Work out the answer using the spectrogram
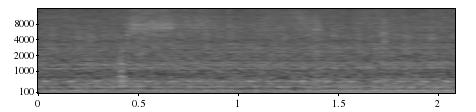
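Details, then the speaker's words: Salvage-auction V8 heard idling from the rear, possibly stock intake and injectors: steady, even low burble on stock mufflers with no knocks, misses or ticks; sounds reasonable, nothing crazy. "see how she sounds from back here it sounds reasonable nothing crazy sounds reasonable"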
